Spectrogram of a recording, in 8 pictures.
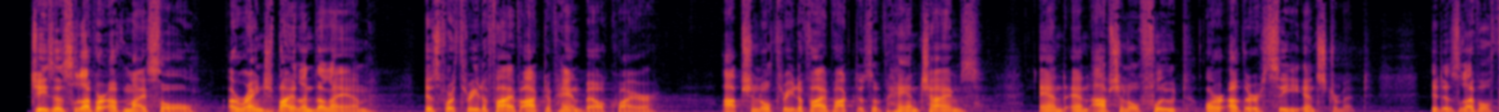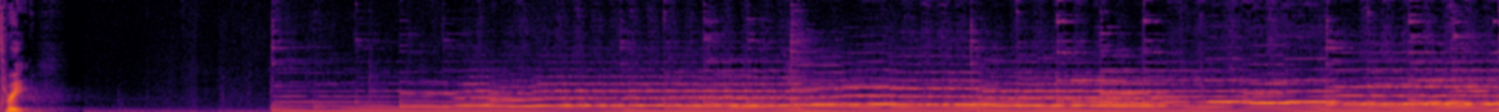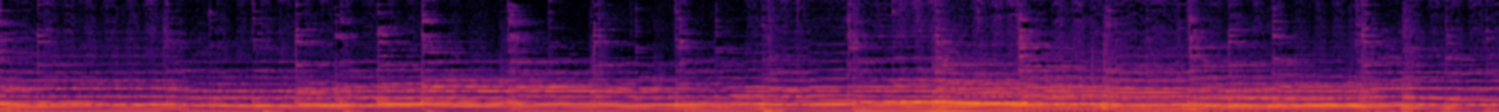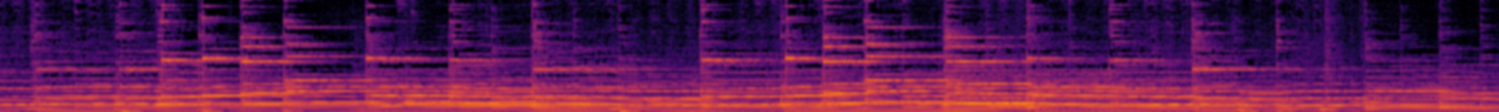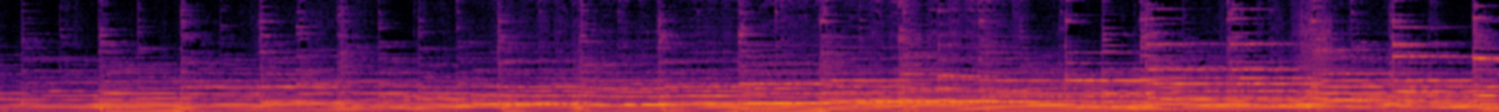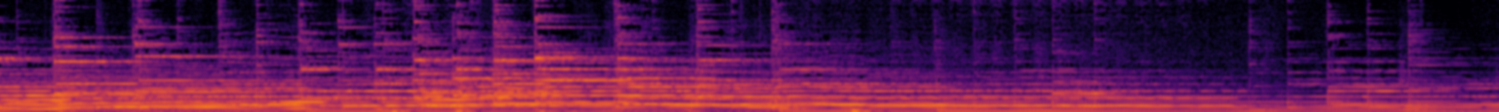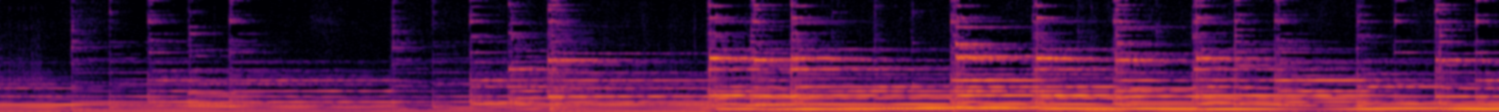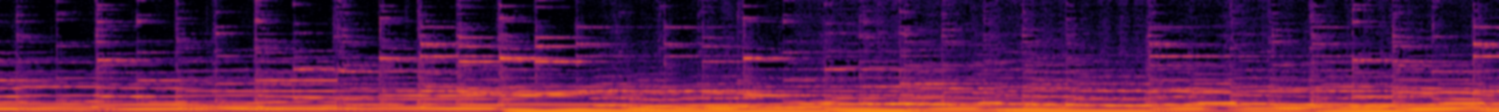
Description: hauntingly beautiful arrangement
Welsh hymntune
Keys of f minor and g minor.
